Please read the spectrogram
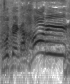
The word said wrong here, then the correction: haughty: Hottie. Did I pronounce it wrong? – No. You did. – Hottie. – Haughty. – Haughty. – Haughty. – Just a little bit more uppity.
